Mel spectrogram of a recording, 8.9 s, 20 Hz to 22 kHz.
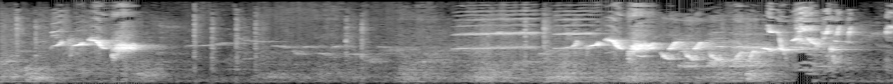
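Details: White-rumped shama singing at a bird singing contest on 7/25/16. The bird is dancing while singing. Loud whistled phrases and fluttering chirps come in two bursts, separated by a quieter stretch of thin, drawn-out whistles.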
